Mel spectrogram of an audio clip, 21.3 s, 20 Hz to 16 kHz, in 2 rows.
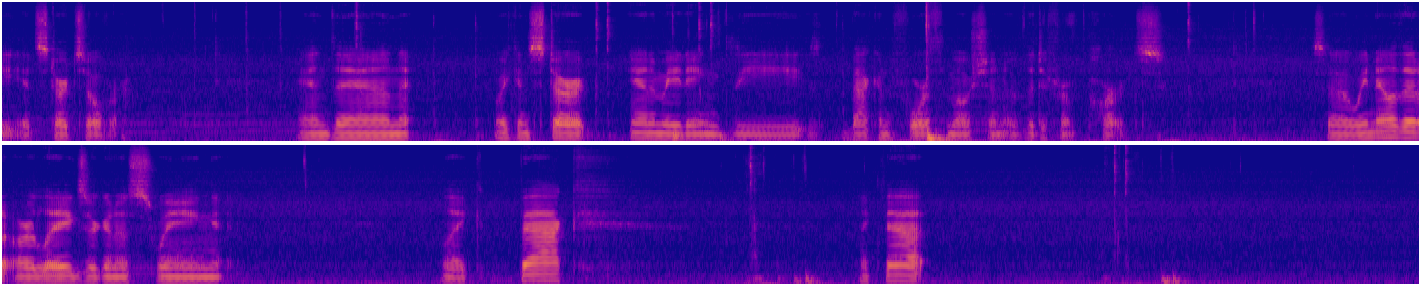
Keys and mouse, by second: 3.2 middle click, 4.4 right click, 5.2 shift+right click, 6.9 KP_3, 8.9-16.3 drag, 16.6 r, 19.3 r.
